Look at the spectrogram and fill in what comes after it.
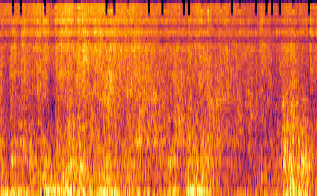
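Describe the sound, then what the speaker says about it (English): Water pours out of an opened whole-house filter housing into a sink, a steady, moderately loud splashing gush that continues without a break. "Gonna start pouring water, which is normal because there's water in there."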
